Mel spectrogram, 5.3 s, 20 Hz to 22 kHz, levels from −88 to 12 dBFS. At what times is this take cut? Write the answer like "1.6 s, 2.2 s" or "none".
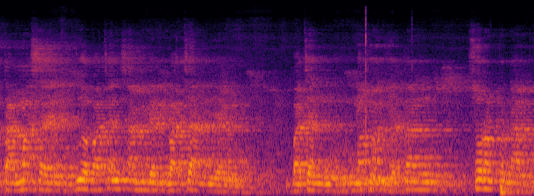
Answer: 3.7 s

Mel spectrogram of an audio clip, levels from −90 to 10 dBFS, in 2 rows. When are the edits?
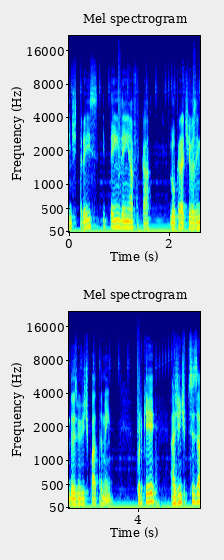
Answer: none

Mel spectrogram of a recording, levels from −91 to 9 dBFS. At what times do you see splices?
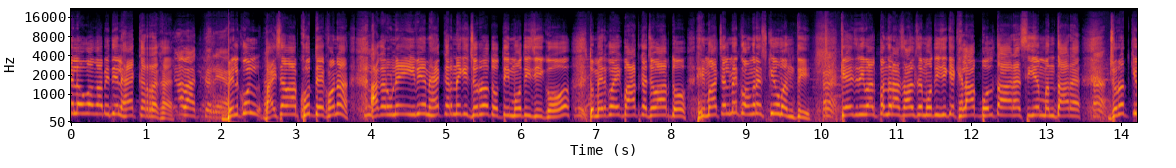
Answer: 3.8 s

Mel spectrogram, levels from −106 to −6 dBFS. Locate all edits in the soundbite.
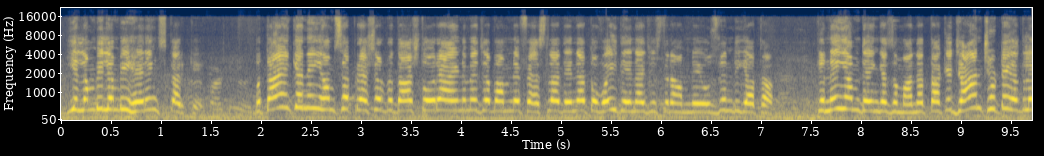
none

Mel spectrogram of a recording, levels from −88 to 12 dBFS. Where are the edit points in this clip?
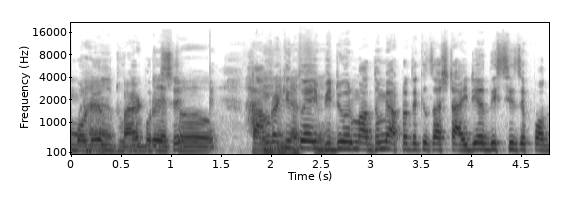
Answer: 1.6 s

